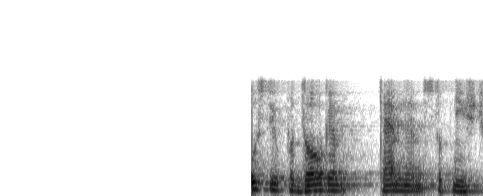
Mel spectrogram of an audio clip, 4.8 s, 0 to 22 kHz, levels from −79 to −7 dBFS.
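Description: Audio dropout to silence runs from the very start of this speech clip until 2.51 s. The recording opens already in the gap and stays in silence, with no room tone at all, until the voice cuts in abruptly on "po dolgem". That silent stretch points to the input likely being lost, through a disconnected device, a failed link or a mute, while the recorder kept writing silence, so whatever came before is gone. Opus compression affects the whole clip. Nothing reaches above about 4.3 kHz, which gives a narrowband, boxed-in sound. Heavy codec damage leaves the voice rough and grainy rather than swirly, because the encoder keeps each band's energy and fills the bands it cannot afford with folded or noise-like content. That character fits the codec's music (CELT) mode at a bitrate around 12 kbps.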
